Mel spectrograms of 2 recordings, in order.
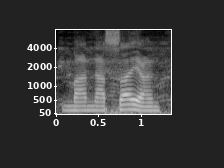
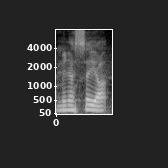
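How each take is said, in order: First: Manasseh said again very slowly and softly, syllable by syllable; slow, quiet second try at Manasseh; carefully sounding out Manasseh; careful retry of the name. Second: Manasseh- tried quickly and cut off mid-word; halting first try at Manasseh; first stab at the name. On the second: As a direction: rush at Manasseh and break off. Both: Real, not acted. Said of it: "uncouth pronunciation of your, uh, last name".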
